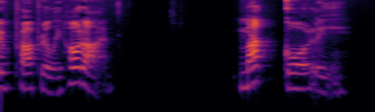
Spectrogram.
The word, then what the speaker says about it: makgeolli: Makgeolli. Makgeolli.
